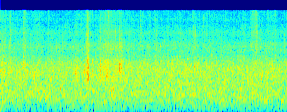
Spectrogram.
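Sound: flowing creek water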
